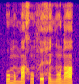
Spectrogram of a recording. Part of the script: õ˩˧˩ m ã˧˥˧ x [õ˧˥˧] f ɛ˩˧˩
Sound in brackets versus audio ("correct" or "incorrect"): incorrect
